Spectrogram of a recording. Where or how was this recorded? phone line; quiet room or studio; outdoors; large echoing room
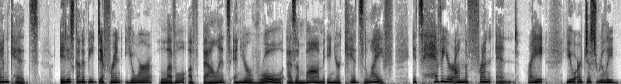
quiet room or studio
